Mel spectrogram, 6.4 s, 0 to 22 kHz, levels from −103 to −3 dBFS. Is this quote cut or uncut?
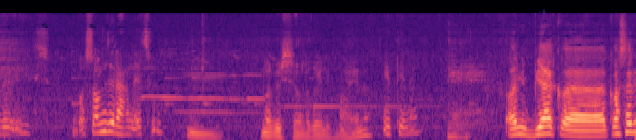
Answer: cut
